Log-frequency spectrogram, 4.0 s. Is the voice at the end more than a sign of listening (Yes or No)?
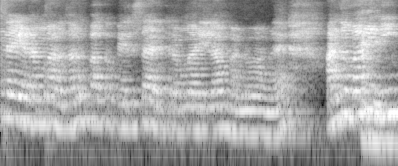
No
